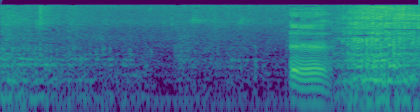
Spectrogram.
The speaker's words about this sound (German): Hast du einen Tiger in der Küche? Nee, mein Magen, ich hab Hunger.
